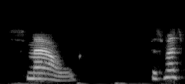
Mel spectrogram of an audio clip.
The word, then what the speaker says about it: Smaug: In the book, it is written S-M-A-U-G, which, when you read it, sounds like it should be pronounced Smaug, not Smaug.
